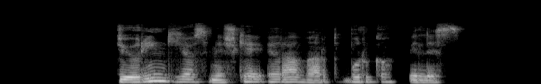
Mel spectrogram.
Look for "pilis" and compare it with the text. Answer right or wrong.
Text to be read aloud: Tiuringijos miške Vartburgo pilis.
right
